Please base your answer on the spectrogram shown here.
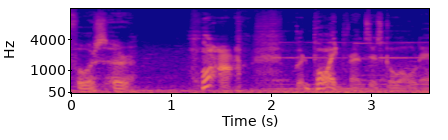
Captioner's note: chuckles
